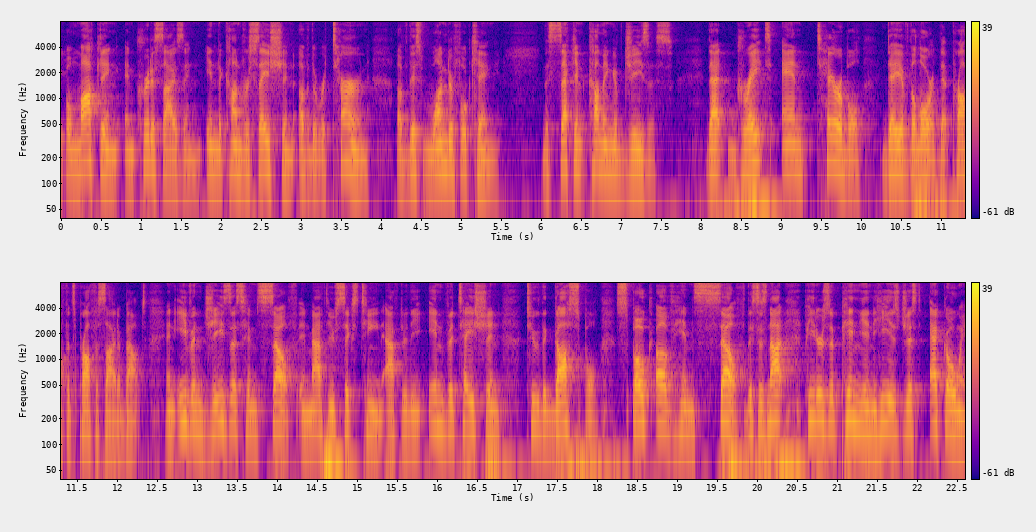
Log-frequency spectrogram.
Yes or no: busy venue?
no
